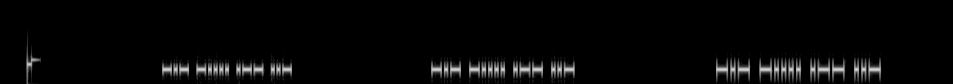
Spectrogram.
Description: Morse code, heard as a keyed tone, about 34 wpm, 700 Hz. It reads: K6WU K6WU K6WU
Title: Speed Racing - USA 1x2 Call Signs 28wpm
